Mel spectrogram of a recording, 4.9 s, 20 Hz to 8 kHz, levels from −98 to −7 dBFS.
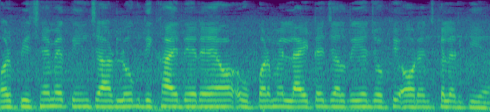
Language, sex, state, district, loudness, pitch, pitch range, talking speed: Hindi, male, Bihar, East Champaran, -26 LUFS, 170 Hz, 160-170 Hz, 280 wpm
